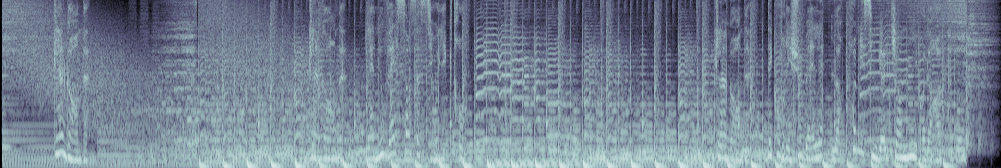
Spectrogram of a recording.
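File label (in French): Calme, comédienne voix off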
